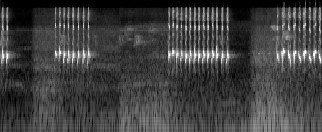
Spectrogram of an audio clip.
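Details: Yellow-vented bulbul, called trucukan, delivering gacor ropel song in bursts: quick strings of sharp, bright repeated notes separated by short quiet gaps, the last burst more warbled.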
